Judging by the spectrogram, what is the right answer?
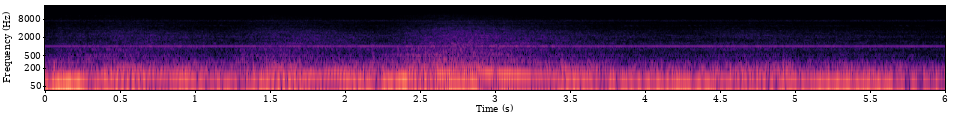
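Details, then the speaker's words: S10 pickup after new spark plugs idles unevenly with a low stumbling rumble, missing badly; owner fears a bad coil or possibly bad gas; clutch throw-out bearing also noisy. "ah we're missing it's missing pretty bad now i don't know what's going on i hope it's not the coil dang it"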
